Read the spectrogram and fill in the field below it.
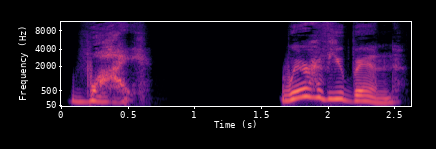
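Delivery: plain reading voice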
